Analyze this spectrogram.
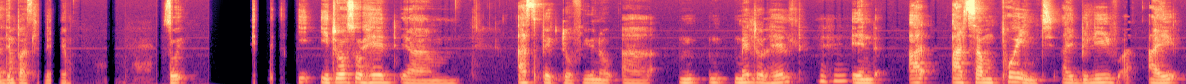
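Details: Adult man who stammers since childhood and was mimicked at school for it, now a disability advocate who links stammering with mental health challenges; stuttering.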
